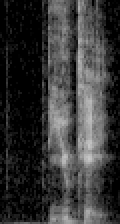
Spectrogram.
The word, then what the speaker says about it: The UK: THE 이거는 이제 덜하고 읽는 건데 덜하고 읽는 단어인데 다음에 나오는 단어가 모음으로 시작하면 이걸 D라고 읽거든요. 그래서 D라고 읽고요. 그 다음에 이거는 U라고 읽어주시면 돼요. 이거는 K, The UK, The UK 이렇게 읽어주시면 됩니다.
